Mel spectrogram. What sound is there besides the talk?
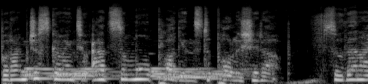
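No distinct noise like a dog, phone or traffic.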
